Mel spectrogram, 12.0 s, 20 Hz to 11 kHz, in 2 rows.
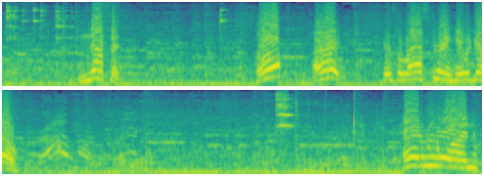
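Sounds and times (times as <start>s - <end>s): plastic ring clinking off bottles: 0.0s - 1.1s, 2.7s - 3.0s, 9.4s - 10.0s
background music: 0.0s - 12.0s.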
